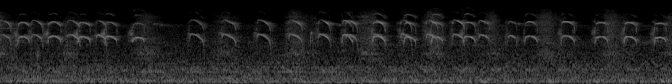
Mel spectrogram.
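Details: Two young Scaly-breasted Munias (Lonchura punctulata particeps) at Tangkoko, Sulawesi, Indonesia, on 22 Aug 2014 beg for food with thin, high, slurred peeps, several at once and about three a second, as they fly back into the nest, over low rumble.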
